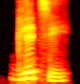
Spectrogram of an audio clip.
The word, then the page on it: glitzy: Indian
